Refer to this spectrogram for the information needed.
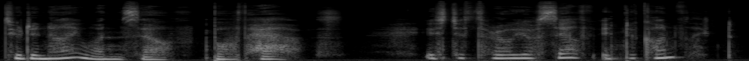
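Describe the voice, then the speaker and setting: A woman voicing an ancient, seductive demon in whispered ASMR roleplay, slow, teasing and condescending, with a breathy voice close to the microphone. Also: mid-range voice, lively intonation, mellow, dry recording, full character voice. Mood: mocking, coaxing. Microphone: close, dry microphone.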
